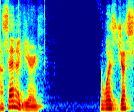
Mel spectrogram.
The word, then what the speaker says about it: Xenogears: Xenogears. spiritual successor to the legendary Xenors came in.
